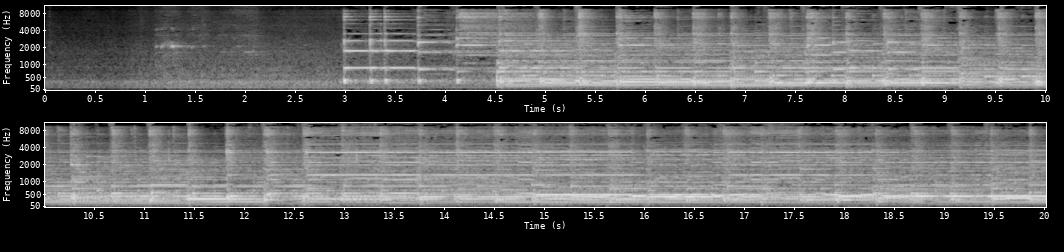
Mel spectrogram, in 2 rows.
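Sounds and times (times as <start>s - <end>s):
mandolin-like strings: 3.0s - 20.0s
plucked guitar: 3.0s - 20.0s.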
